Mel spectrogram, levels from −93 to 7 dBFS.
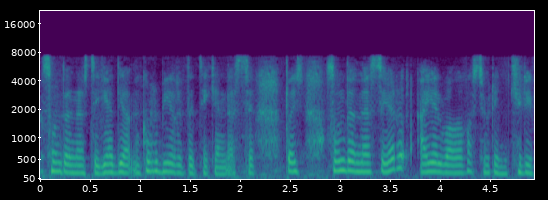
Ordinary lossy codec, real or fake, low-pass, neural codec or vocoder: none; fake; 7.2 kHz; codec, 16 kHz, 1.1 kbps, Voila-Tokenizer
